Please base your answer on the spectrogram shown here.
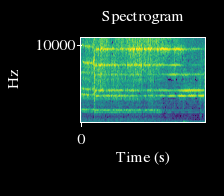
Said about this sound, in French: Matin, la sonnerie du téléphone retentit dans sa chambre.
